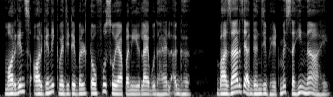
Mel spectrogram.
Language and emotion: Sindhi, neutral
